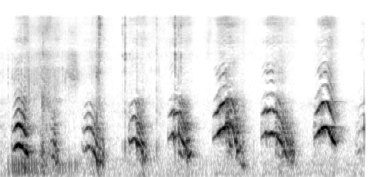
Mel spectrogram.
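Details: Four-day-old blue roan show-type Cocker Spaniel puppies give high, squeaky whimpers, rising then falling, several in quick succession.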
